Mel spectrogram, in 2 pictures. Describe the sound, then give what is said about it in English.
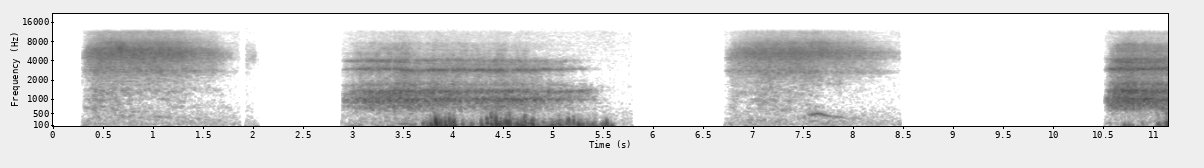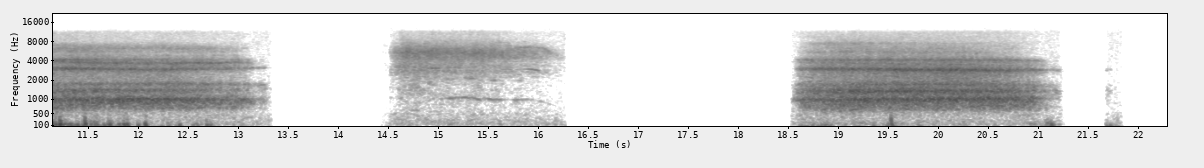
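Three slow, deep breaths, each a soft airy inhale through the nose followed by a longer, fuller exhale through the mouth, with quiet pauses between them. “I invite you to breathe below your navel three times through your nose and then exhaling through your mouth.”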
